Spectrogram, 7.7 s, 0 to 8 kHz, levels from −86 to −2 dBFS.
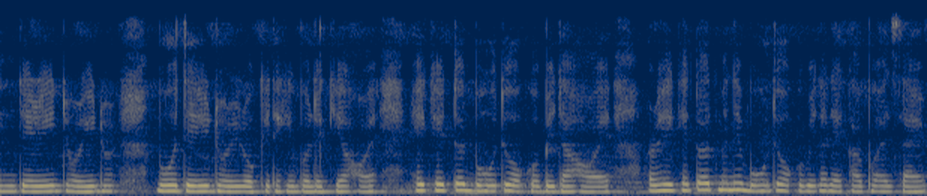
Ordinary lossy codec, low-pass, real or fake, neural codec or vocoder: none; 7.2 kHz; real; none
